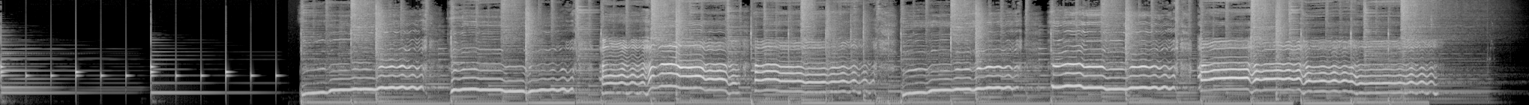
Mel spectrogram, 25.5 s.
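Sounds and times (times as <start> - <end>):
person sight singing pop vocals: 5.0 - 24.2.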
